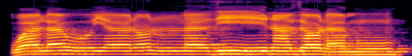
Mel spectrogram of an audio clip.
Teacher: mu-nya ini 2 harokat. Kenapa? Karena tidak digabungkan dengan hamzah. Kalau digabungkan baru 4 sampai 5 harokat.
